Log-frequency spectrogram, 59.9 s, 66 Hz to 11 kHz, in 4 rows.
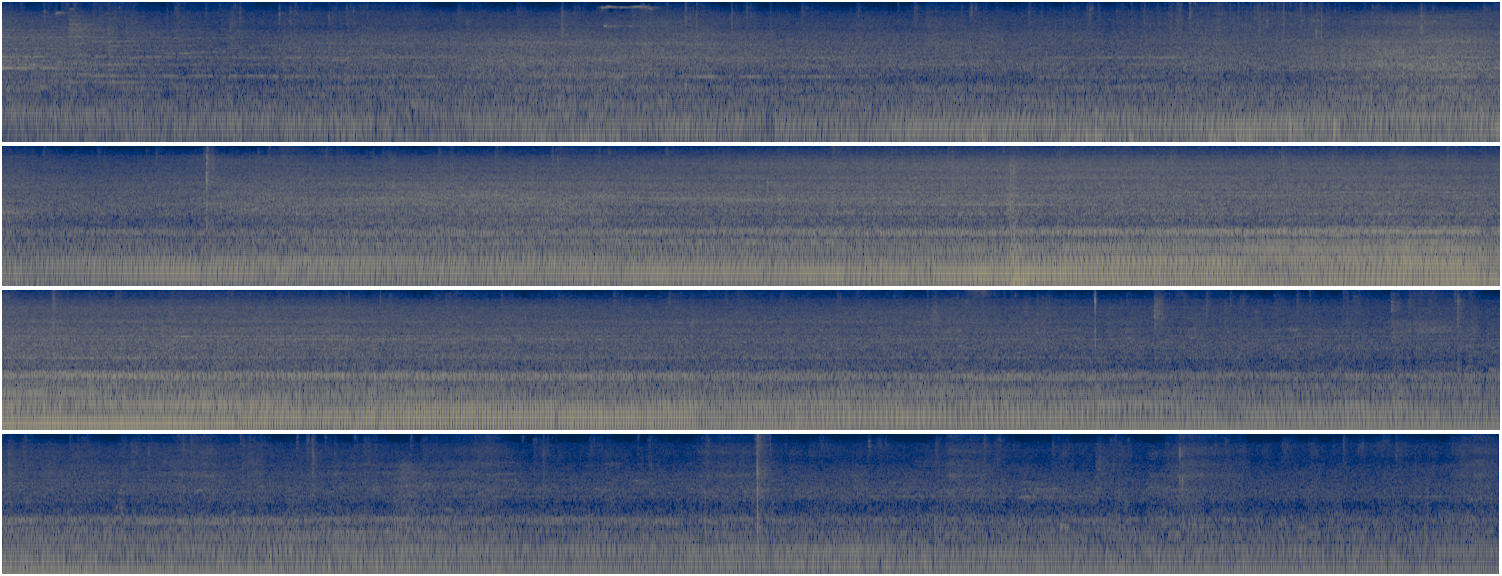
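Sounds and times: vehicle engine rumble: 0.0s - 59.9s.

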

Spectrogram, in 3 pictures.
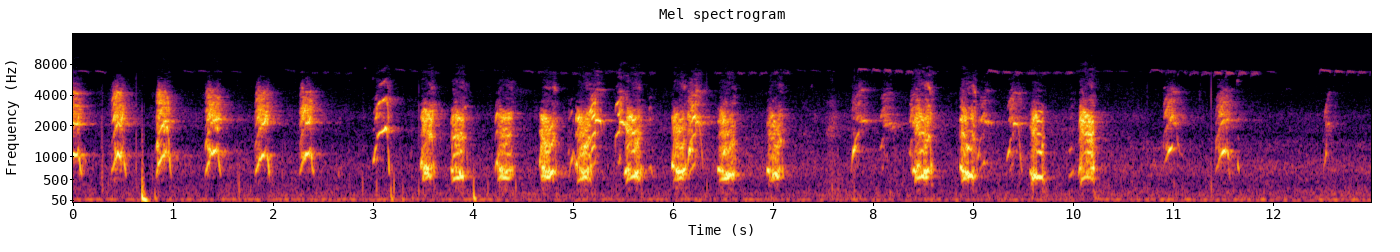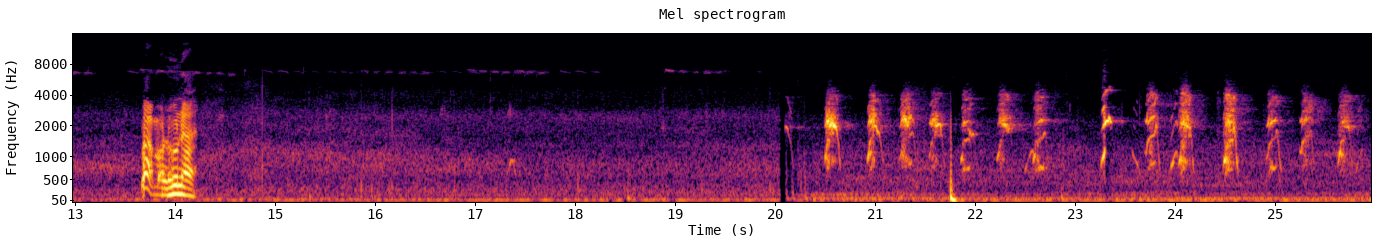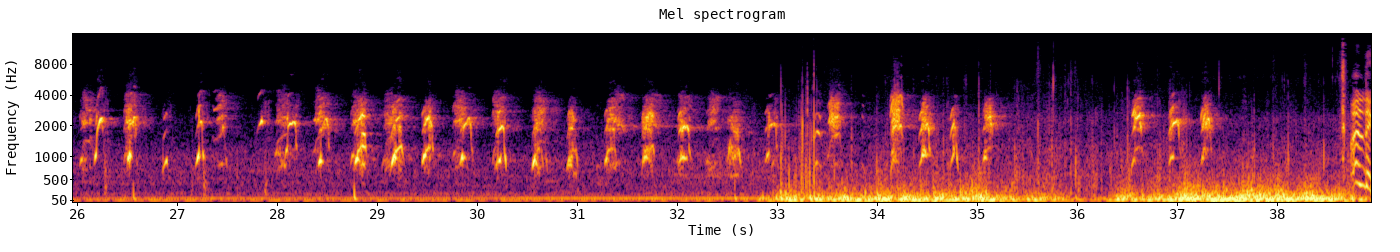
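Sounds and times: dogs barking in high yelps: 0.0s - 18.1s, 20.1s - 35.4s, 36.5s - 37.5s
low rumbling noise: 14.2s - 38.9s.

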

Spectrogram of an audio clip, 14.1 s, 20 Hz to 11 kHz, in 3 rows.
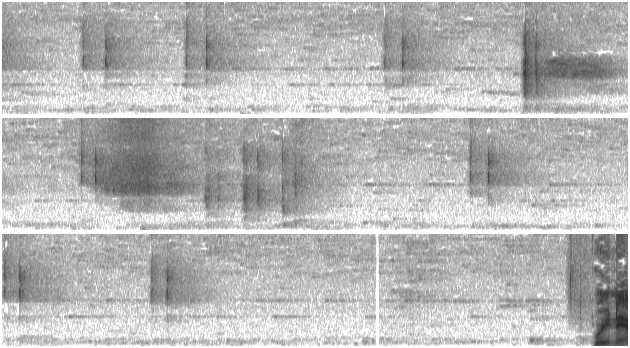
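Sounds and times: computer mouse clicks: 0.0s - 1.9s, 2.8s - 3.2s, 3.9s - 4.5s, 5.2s - 7.1s, 8.2s - 8.6s, 9.4s - 11.1s.

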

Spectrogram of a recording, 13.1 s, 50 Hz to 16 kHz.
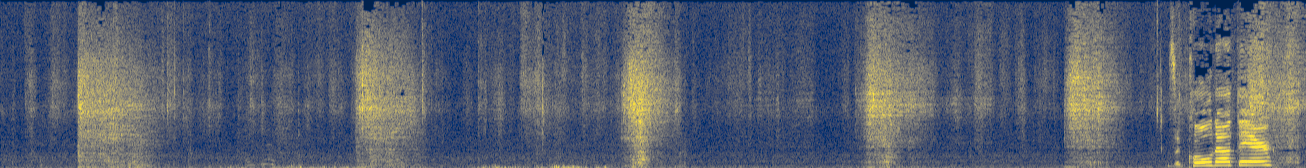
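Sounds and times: snow shovel scraping: 0.8s - 1.7s, 3.5s - 4.3s, 6.2s - 6.8s, 8.5s - 9.4s, 10.6s - 11.3s, 12.4s - 13.0s.

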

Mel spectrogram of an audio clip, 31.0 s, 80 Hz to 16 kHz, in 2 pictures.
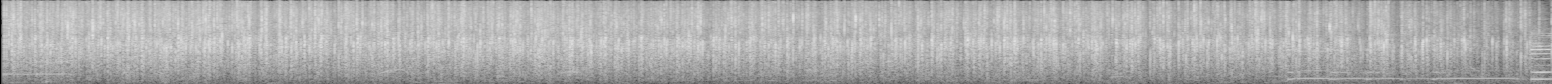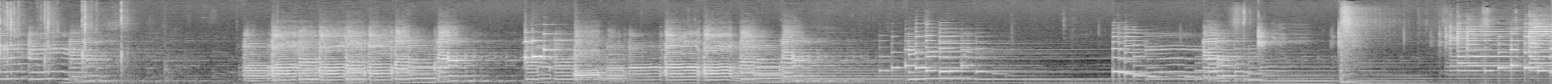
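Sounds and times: audience applauding and cheering: 0.0s - 16.9s.

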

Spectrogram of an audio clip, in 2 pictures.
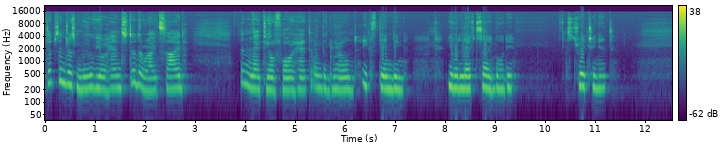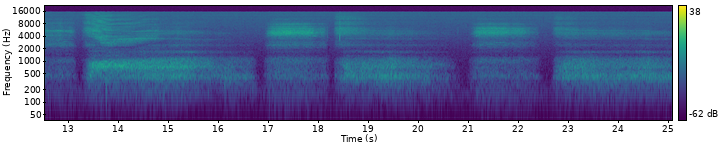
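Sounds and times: woman breathing deeply: 3.0s - 3.8s, 7.4s - 8.0s, 11.8s - 25.0s.

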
